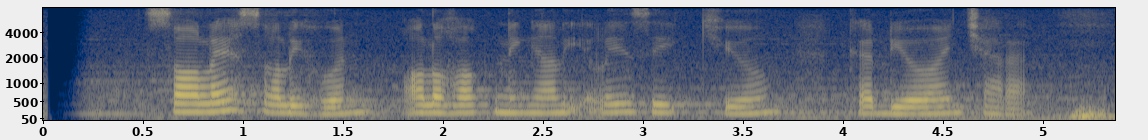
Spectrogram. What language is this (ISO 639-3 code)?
sun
